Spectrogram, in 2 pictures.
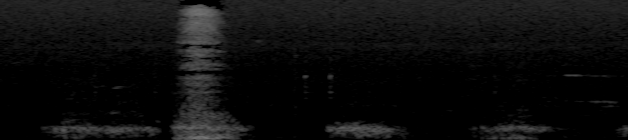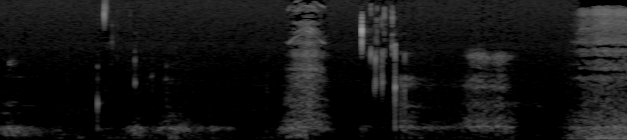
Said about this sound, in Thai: นี่ลมหายใจเข้าลมหายใจออกไม่มีผู้หายใจมันเป็นเองของมันเป็นธรรมชาติของกาย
